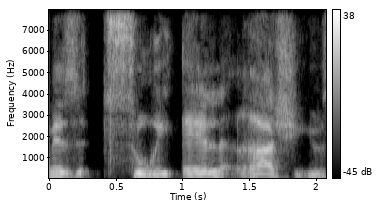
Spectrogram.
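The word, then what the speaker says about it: Tsuriel: His name is Suriel Rashi. You spell that T S U R I E L and Rashi like in Rashi.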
